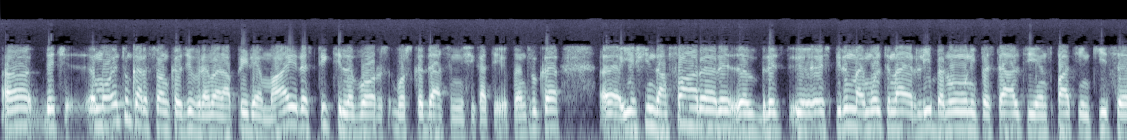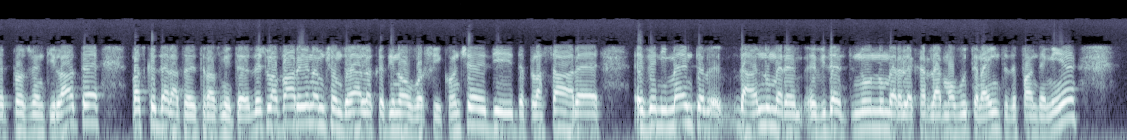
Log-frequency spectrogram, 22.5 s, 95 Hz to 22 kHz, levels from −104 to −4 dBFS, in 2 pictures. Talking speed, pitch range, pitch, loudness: 175 wpm, 130-160 Hz, 140 Hz, -14 LUFS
